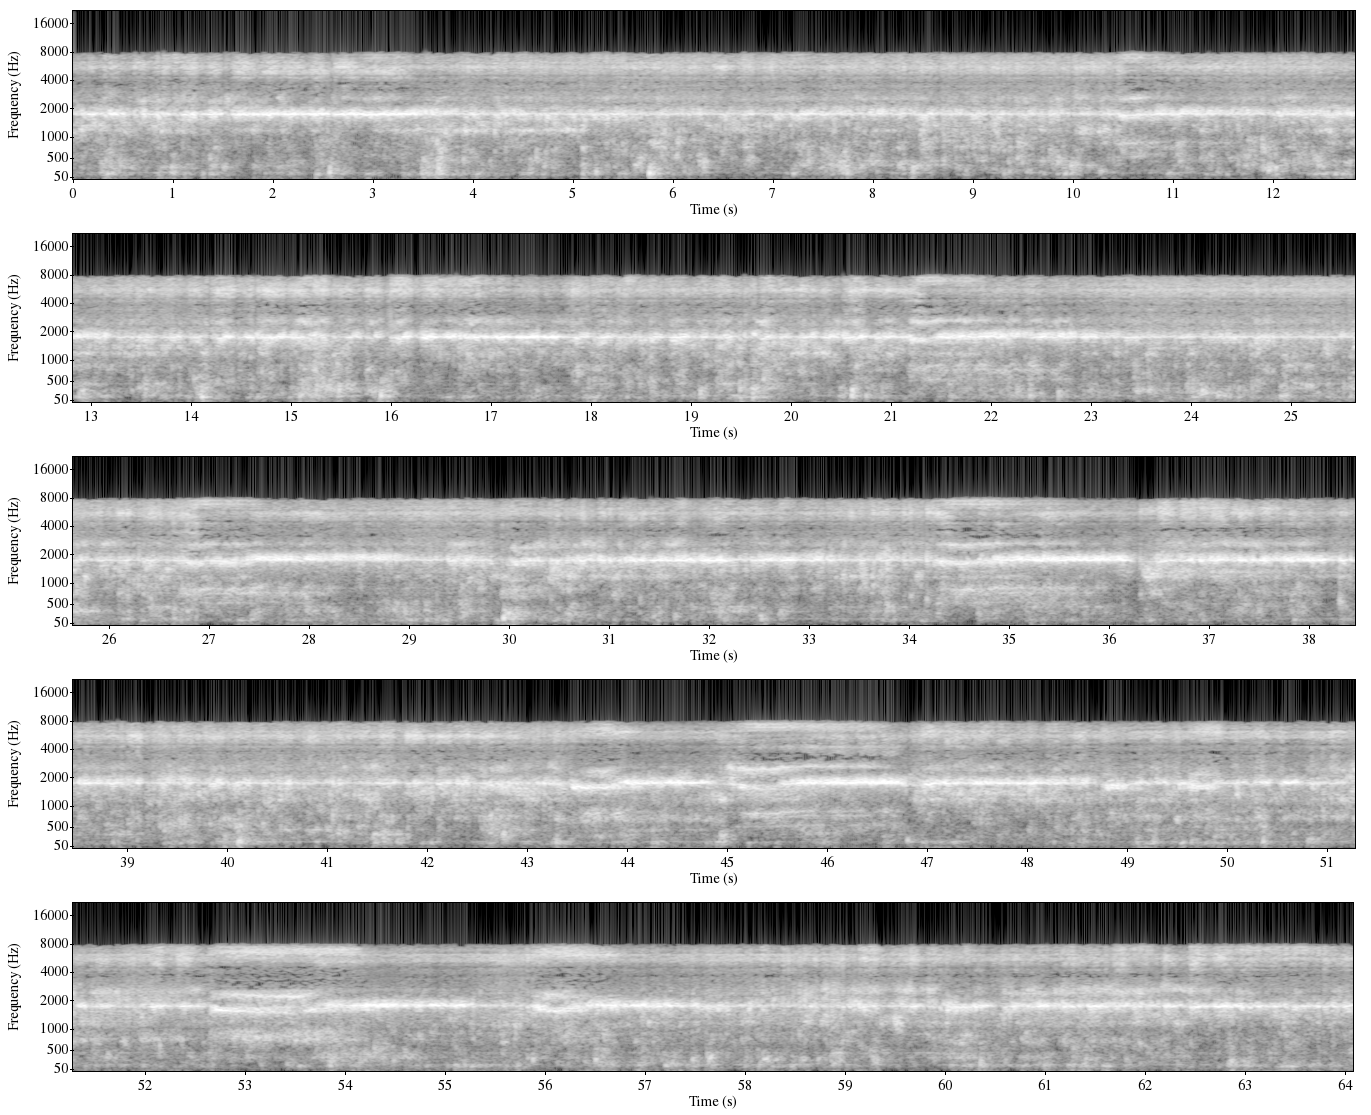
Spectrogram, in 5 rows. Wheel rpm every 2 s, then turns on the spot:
230, 230, 230, 230, 230, 230, 230, 230, 240, 230, 230, 230, 230, 230, 230, 230, 230, 230, 230, 240, 230, 230, 220, 230, 230, 230, 220, 230, 230, 230, 230, 230.
none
